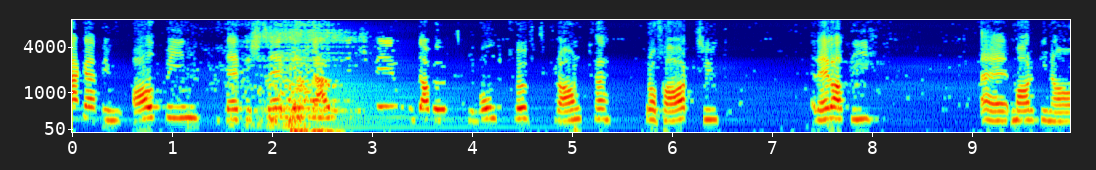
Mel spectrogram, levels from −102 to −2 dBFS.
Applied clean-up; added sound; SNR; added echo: classical method spectral subtraction.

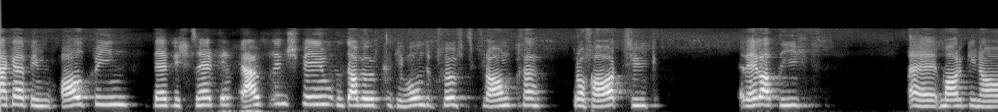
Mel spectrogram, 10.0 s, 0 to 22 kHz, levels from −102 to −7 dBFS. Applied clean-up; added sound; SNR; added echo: neural mask model Resemble Enhance denoiser.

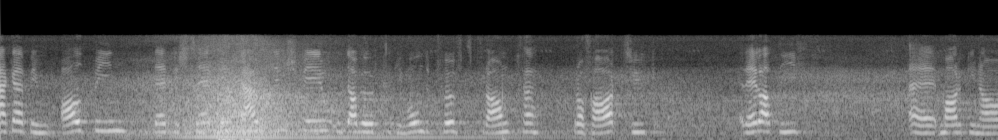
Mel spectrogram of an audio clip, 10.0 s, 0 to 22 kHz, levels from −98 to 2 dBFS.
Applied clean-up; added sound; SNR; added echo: none; Cricket; 3 dB; none.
